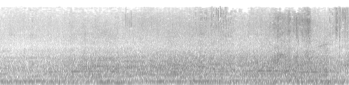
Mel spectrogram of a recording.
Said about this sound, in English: Well, you can probably hear that we've got cars on track, so let's have a look at the grids.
